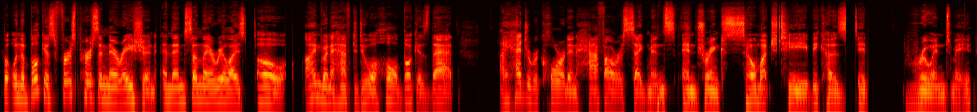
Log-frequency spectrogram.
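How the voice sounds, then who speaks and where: A cheerful, excitable man talking about his voice work in a relaxed interview. His voice sits at a middling pitch with a gravelly edge. The sound is dry and close, with no room around it. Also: unhurried, dry recording. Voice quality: speaks in a raised register with a gravelly undertone. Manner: cheerful and excitable, laughs often. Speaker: voice actor guest. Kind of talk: casual interview chat. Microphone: headphones and a home recording mic.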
